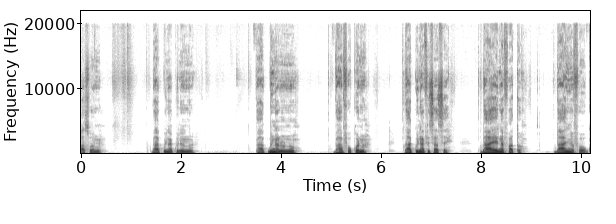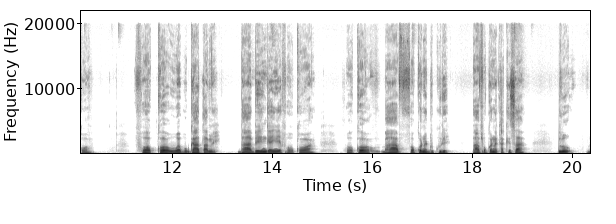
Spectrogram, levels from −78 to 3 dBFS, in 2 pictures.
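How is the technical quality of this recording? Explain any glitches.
The technical quality of this recording is sound, with no glitches to explain.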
